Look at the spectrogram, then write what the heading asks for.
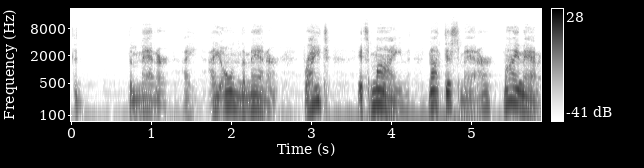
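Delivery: deranged, frantic, unhinged, swooping and rising. A character the others say is going mad: going mad. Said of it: "he he is going mad".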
